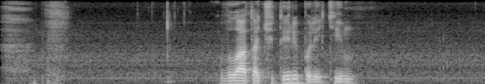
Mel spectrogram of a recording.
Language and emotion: Russian, neutral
